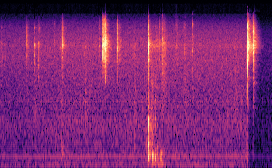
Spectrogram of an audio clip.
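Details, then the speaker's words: Kodak Retinette II film camera during a service, after adjusting the slow-speed gear train: crisp single shutter snaps, clean with no drag or hesitation; the shutter fires properly. "so I know that sounds quite good I'm going to go and test it"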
